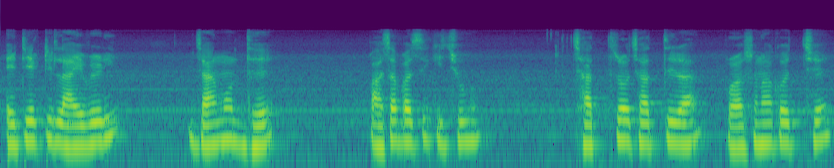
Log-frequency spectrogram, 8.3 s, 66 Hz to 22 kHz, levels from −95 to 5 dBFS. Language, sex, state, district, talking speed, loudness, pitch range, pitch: Bengali, male, West Bengal, Purulia, 85 wpm, -16 LUFS, 150-170 Hz, 160 Hz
